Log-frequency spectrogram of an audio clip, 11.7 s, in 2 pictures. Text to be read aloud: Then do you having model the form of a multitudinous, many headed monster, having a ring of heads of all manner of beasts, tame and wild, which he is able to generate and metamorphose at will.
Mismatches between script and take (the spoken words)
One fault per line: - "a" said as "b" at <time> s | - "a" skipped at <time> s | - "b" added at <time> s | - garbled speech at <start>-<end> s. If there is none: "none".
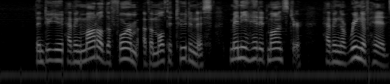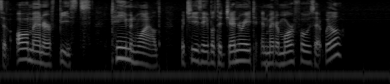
none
